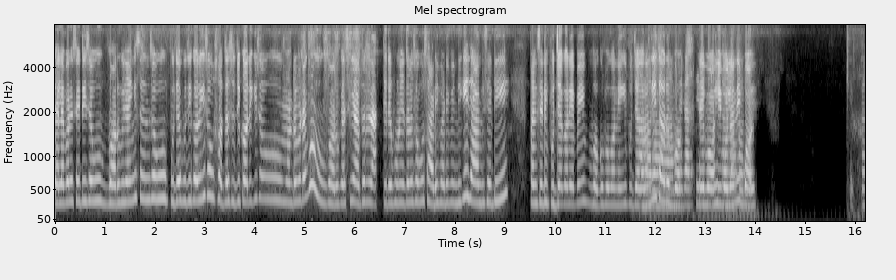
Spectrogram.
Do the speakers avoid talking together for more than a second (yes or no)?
no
